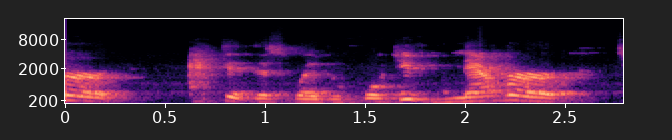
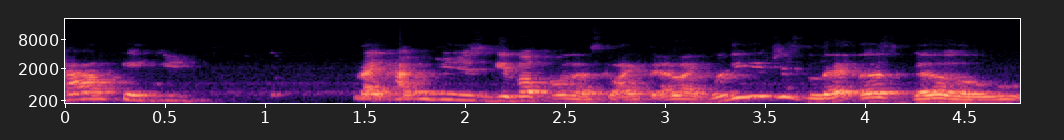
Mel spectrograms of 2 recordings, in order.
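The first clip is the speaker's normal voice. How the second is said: ordinary talk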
